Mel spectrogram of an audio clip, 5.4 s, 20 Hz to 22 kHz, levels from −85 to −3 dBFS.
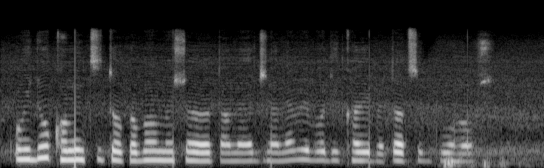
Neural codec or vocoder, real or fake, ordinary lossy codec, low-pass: autoencoder, 48 kHz, 128 numbers a frame, DAC-VAE, trained on Japanese speech; fake; none; 10.8 kHz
